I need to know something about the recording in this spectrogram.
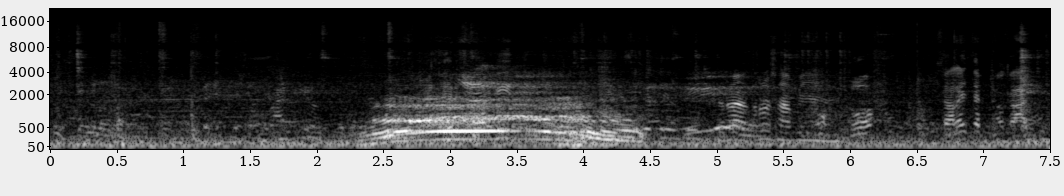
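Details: Large cattle at a show or contest in Indonesia, a long harmonic moo of about two seconds that swells and fades, with people talking and background noise around it.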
